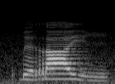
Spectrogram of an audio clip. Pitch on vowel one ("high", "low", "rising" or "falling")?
low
